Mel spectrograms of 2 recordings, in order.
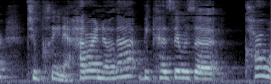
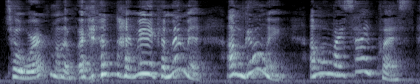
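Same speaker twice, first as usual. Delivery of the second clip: gleeful defiance; 7 semitones higher, 4 dB louder than usual. Retold or imitated. Gleefully defying friends, going to work.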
